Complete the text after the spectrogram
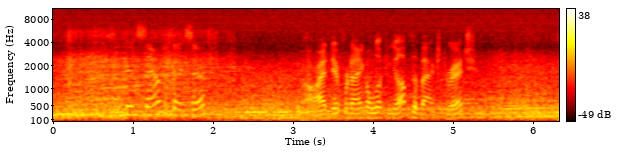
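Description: Tyres squeal sharply as cars spin out.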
